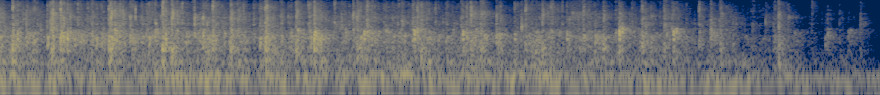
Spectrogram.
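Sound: audience applause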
